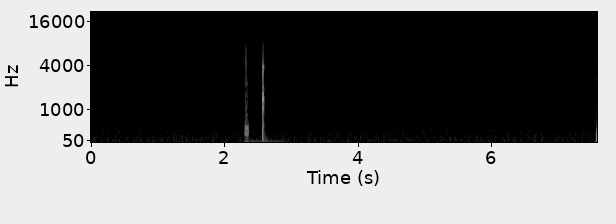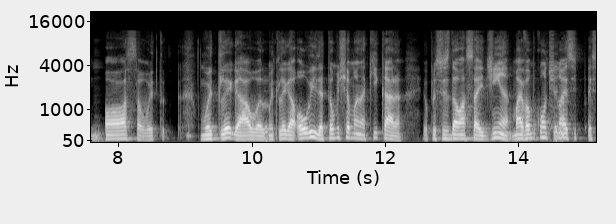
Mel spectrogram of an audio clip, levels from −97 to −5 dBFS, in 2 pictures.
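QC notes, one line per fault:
1.85–14.68 s, lost LE Audio frames: four dropouts in the speech, at 1.85–1.95 s (about 98 ms), 7.65–7.82 s (165 ms), 10.19–10.26 s (about 68 ms) and 14.45–14.68 s, where 150 ms of loss is scattered in short runs of up to about 50 ms. The LC3 decoder covers each gap by repeating the last good spectrum with scrambled phase, so the sound turns into a noisy smear. In the longer gaps, it then fades toward silence.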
